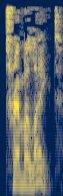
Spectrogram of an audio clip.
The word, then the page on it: tremolite: British English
